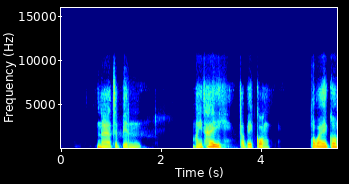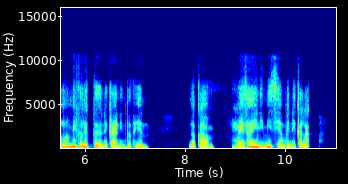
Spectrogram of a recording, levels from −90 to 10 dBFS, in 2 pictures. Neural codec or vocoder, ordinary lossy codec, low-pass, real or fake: codec, 24 kHz, 0.9 kbps, DualCodec; none; 10.8 kHz; fake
